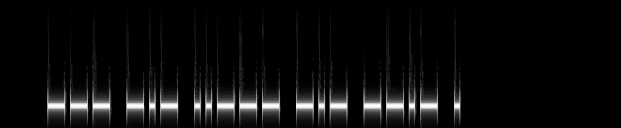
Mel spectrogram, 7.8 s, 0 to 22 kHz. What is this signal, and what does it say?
Morse code, heard as a keyed tone, about 17 wpm, 700 Hz. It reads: OK2KQE
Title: DXCC-100 Call Signs - 6 Characters - Repeated 2x - 17wpm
